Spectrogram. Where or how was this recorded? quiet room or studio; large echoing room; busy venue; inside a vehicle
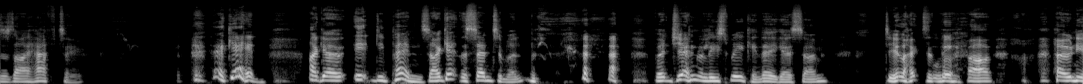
quiet room or studio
